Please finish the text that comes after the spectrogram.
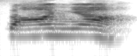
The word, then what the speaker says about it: Sonja: Her name is spelled with a J, but it's Sonja. She say like lasagna, lasagna. I mean, not lasagna. Lasagna, not lasagna.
